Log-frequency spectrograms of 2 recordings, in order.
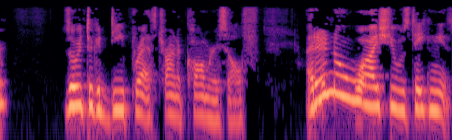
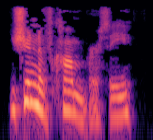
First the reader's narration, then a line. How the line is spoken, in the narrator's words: Thaya said grimly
